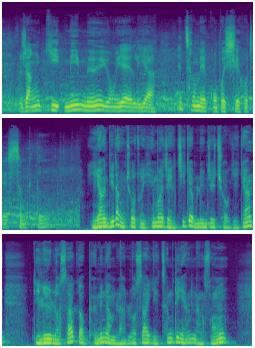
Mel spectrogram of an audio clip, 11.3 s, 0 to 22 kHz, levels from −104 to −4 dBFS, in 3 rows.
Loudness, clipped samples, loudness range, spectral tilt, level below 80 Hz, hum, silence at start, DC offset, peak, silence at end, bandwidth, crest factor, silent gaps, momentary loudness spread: -25 LUFS; under 0.1%; 3 LU; -6 dB/octave; -58 dBFS; none; 0 s; under 0.1%; -8 dBFS; 0 s; 16.5 kHz; 16 dB; none; 10 LU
